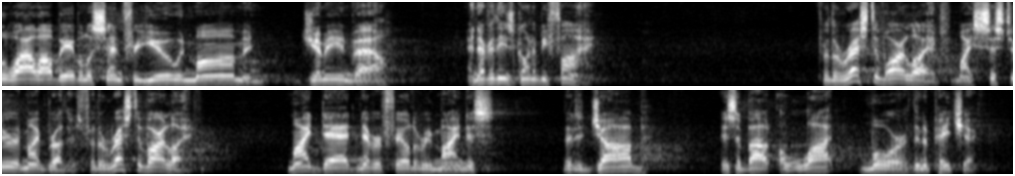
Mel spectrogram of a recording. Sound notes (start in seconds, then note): none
